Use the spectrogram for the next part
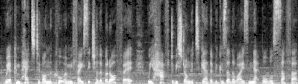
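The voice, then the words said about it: English accent. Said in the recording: “You can hear by my accent, I grew up in the English netball system.”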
